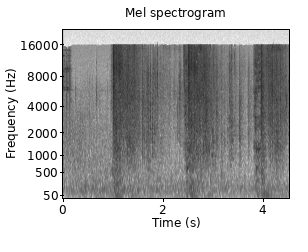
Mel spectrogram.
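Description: A wooden crate smashes and splinters.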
